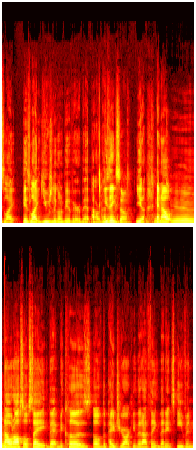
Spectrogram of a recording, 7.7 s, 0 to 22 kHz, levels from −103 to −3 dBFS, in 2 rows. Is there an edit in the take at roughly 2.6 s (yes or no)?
no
